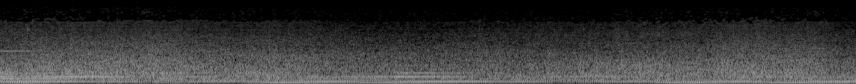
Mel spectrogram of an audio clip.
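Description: Gentle waves lap softly on open water.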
